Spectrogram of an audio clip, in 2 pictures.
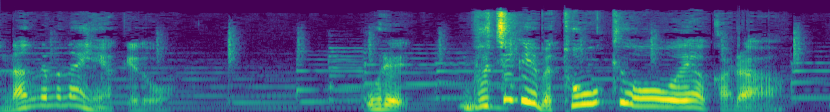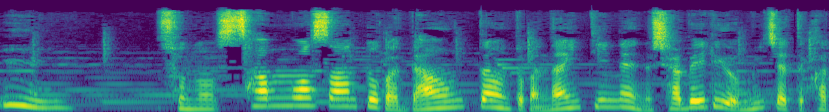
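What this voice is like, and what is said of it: Kansai dialect speech. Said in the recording (Japanese): “関西弁でもええって”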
